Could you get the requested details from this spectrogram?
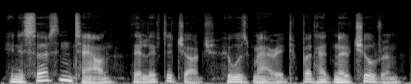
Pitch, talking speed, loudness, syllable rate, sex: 110 Hz, 220 wpm, -16 LUFS, 5.4 syllables/s, male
